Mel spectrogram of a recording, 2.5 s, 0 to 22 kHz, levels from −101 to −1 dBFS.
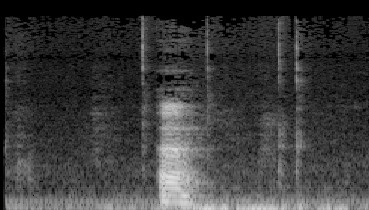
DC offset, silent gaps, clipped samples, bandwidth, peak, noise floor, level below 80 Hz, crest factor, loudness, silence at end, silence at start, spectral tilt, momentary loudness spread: under 0.1%; none; under 0.1%; 16.5 kHz; -2 dBFS; -47 dBFS; -36 dBFS; 24 dB; -19 LUFS; 0 s; 0.05 s; -5.5 dB/octave; 24 LU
